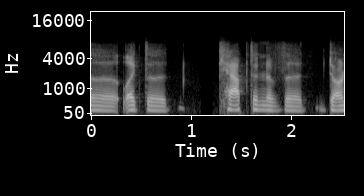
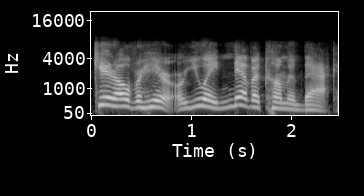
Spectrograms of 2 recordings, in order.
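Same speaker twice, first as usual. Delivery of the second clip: higher, louder threat from the coach; angry yell; 7 semitones higher, 7 dB louder than usual. Retold or imitated. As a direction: shout the ultimatum, pitched up and loud. Coach yelling at him.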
